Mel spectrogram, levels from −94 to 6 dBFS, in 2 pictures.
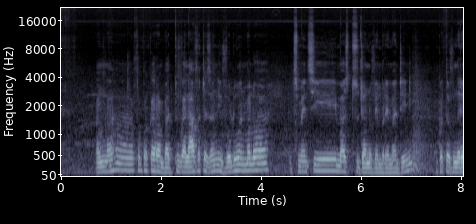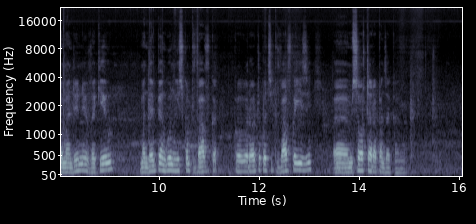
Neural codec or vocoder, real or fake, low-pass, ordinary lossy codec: none; real; none; none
